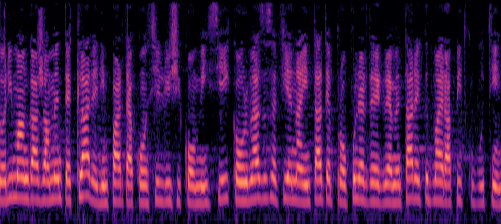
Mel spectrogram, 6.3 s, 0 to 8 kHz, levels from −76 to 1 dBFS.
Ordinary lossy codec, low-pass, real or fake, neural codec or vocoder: none; none; real; none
